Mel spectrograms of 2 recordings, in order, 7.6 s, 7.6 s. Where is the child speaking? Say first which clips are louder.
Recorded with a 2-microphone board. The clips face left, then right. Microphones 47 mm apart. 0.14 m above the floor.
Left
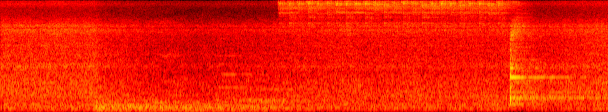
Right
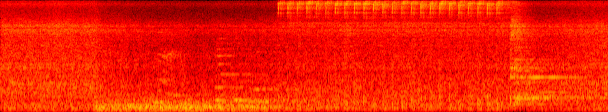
Even; 10° left (ahead or behind), 1.3 m; by 3.4 s 50° right (ahead or behind), 2 m.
